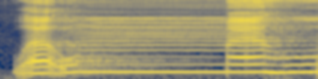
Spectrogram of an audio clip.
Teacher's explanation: Cara membacanya didengungkan. Jadi bunyi M-nya tahan sampai ada suara masuk hidung kurang lebih 2 harokat. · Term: gunnah musyaddadah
